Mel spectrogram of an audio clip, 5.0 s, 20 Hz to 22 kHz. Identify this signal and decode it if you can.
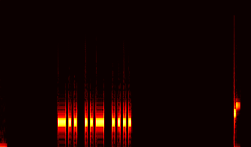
Morse code, heard as a keyed tone, about 22 wpm, 700 Hz. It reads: DUH
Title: USA Call Sign Postfixes - 3 Letters 22wpm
